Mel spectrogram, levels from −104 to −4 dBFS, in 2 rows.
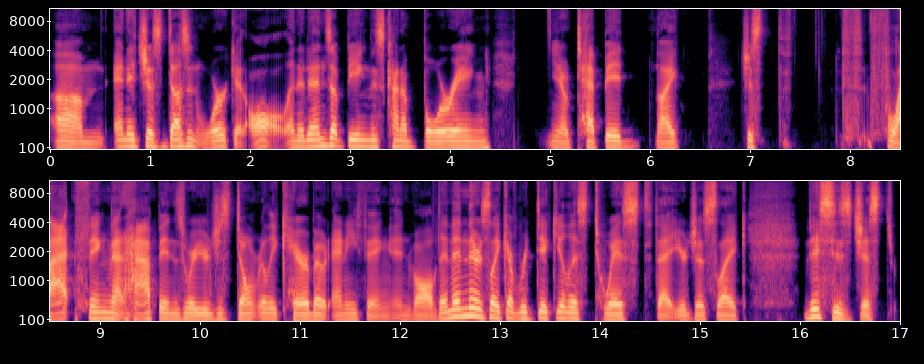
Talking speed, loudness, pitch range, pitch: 175 wpm, -20 LUFS, 115-135 Hz, 125 Hz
